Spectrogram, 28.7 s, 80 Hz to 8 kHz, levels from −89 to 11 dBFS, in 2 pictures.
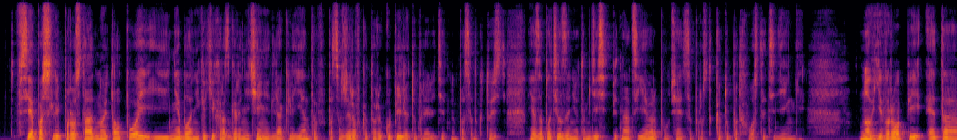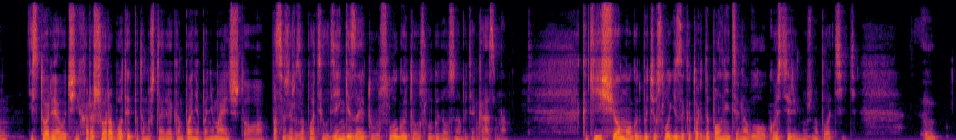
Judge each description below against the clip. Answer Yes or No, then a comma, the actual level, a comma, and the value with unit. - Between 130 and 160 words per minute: Yes, average, 145 wpm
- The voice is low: Yes, low, 110 Hz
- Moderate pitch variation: Yes, average, 3.5 semitones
